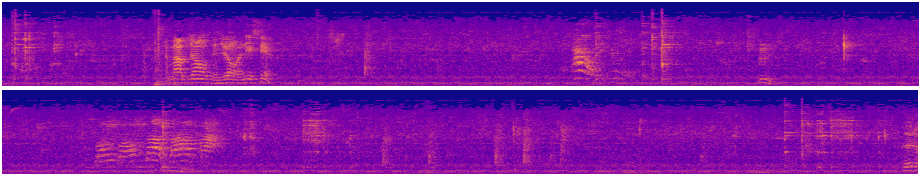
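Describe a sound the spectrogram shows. A spoon clinks and scrapes against a bowl.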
